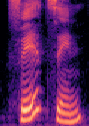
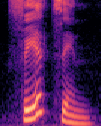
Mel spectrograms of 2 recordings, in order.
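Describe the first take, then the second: No difference in how they are said.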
